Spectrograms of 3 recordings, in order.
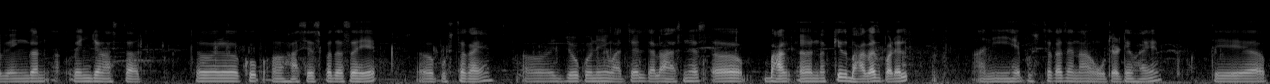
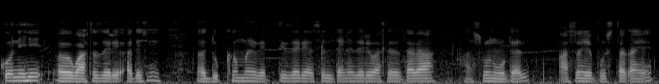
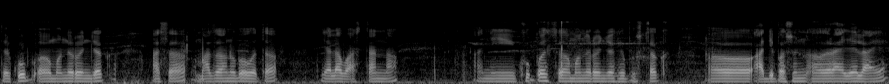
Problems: background sounds at intervals, background conversations at intervals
